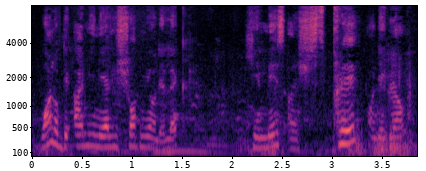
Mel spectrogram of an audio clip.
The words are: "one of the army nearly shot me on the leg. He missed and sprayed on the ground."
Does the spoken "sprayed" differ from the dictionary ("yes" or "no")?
yes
